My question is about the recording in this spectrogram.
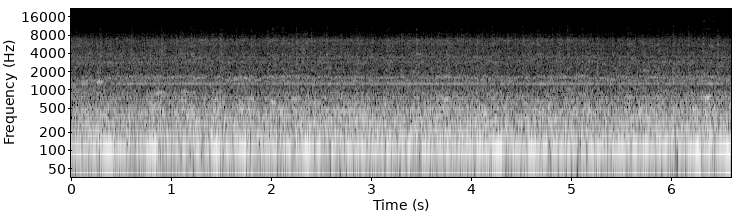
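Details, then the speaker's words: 2002 Chevrolet Silverado V8, just after transmission and Y-pipe exhaust install: deep idle with a puffing, ticking chuff on the rumble; exhaust leak around a V-band clamp that isn't seated all the way. "Also sounds like it's got a healthy exhaust leak."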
